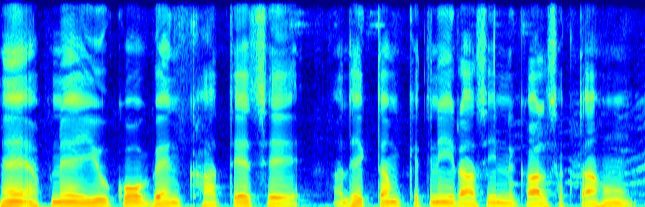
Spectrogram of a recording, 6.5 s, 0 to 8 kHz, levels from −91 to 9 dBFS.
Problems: none marked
